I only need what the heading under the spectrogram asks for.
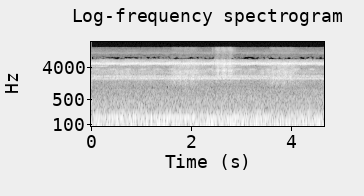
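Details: A dense chorus of crickets makes a steady, high, shimmering trill on a peaceful country summer night.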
